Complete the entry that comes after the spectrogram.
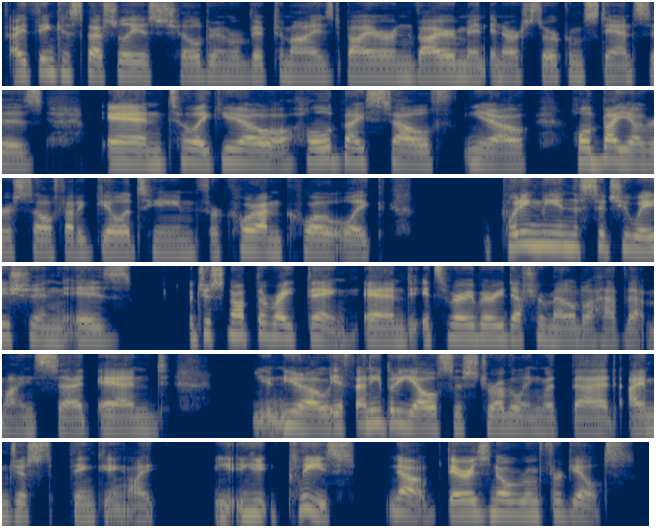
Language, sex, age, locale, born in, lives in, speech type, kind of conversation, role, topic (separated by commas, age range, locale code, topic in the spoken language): English, other, 20-24, en-US, United States, United States, conversation, podcast, guest, What important lessons have you learned that you wish you knew earlier in life?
